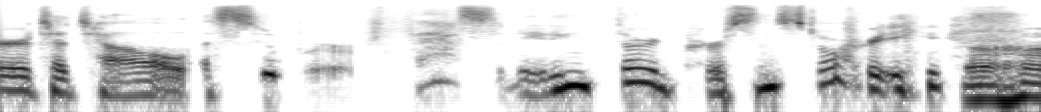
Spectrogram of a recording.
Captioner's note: laughs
